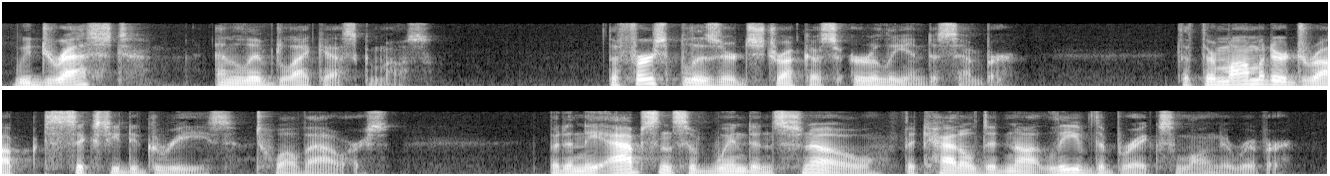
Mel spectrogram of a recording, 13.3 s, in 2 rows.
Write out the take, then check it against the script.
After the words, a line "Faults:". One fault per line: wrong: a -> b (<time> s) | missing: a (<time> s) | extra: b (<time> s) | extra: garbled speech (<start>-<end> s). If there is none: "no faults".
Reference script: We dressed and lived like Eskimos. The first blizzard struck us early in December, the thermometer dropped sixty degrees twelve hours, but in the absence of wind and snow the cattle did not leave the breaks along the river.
We dressed and lived like Eskimos. The first blizzard struck us early in December, the thermometer dropped sixty degrees twelve hours, but in the absence of wind and snow the cattle did not leave the breaks along the river.
Faults:
no faults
